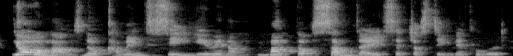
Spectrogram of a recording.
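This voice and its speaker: A woman reads a children's book aloud with lively expression and chatty asides. Her voice is bright and sits a little high. The sound is echoey, as if recorded in a bare room. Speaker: storybook reader.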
